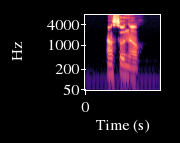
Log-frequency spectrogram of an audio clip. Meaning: 1. soundless, inaudible 2. soundproof
- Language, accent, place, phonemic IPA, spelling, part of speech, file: French, France, Lyon, /ɛ̃.sɔ.nɔʁ/, insonore, adjective, LL-Q150 (fra)-insonore.wav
